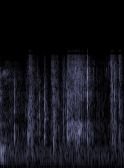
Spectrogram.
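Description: Cardboard carton being handled as a bottle is slid out of it: irregular rustling and scraping.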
